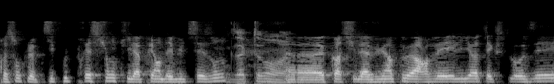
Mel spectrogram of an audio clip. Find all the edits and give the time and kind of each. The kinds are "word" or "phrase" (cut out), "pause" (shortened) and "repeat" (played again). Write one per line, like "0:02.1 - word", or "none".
none

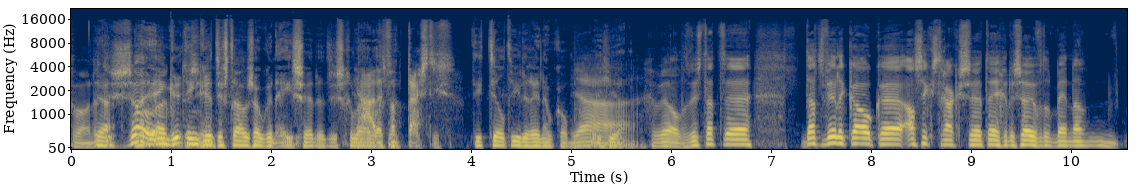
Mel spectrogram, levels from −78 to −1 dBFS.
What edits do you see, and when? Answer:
none

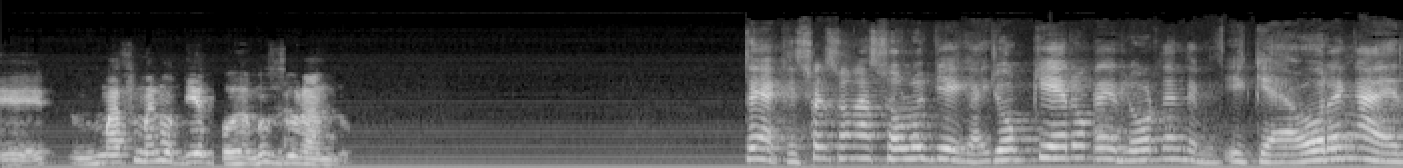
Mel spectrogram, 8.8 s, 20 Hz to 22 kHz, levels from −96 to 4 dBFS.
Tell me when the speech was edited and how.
0:01.3 - word
0:01.8 - word
0:05.1 - word
0:06.2 - word
0:06.8 - word
0:07.6 - word

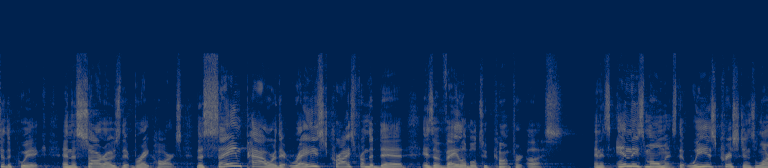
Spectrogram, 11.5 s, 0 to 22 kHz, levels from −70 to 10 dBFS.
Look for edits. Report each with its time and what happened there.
none

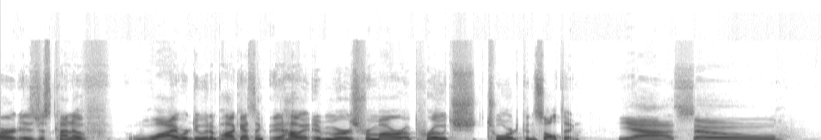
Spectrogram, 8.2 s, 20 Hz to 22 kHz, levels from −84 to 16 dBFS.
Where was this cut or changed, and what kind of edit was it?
0:02.6 - word
0:06.1 - pause

